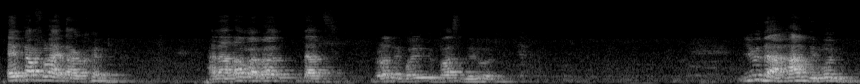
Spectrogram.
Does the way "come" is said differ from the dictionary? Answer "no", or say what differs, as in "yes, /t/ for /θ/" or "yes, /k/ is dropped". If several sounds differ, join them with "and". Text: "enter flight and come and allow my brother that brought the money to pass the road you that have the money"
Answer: yes, /m/ is dropped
